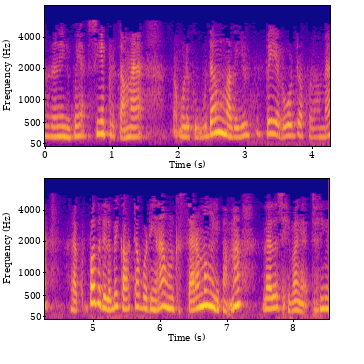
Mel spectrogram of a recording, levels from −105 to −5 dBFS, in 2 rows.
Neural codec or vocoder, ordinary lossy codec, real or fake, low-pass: codec, 24 kHz, 0.5 kbps, DualCodec; MP3, 24 kbps; fake; 7.2 kHz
